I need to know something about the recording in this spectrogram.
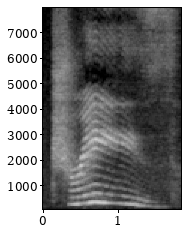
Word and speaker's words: trees: In this word, the letter S at the end is pronounced as Z. Trees.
